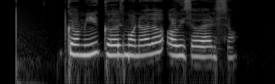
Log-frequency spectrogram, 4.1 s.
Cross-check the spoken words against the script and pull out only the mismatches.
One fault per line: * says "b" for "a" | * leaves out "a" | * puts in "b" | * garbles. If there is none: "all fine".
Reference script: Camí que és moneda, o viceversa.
all fine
